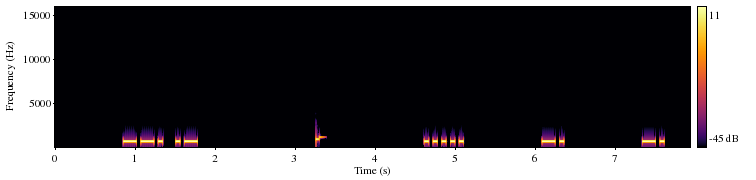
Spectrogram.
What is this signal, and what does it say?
Morse code, heard as a keyed tone, about 22 wpm, spaced as for 10 wpm, 700 Hz. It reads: GA 5NN
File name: Top 20 QSO Elements - 6x Character Spacing - 22wpm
